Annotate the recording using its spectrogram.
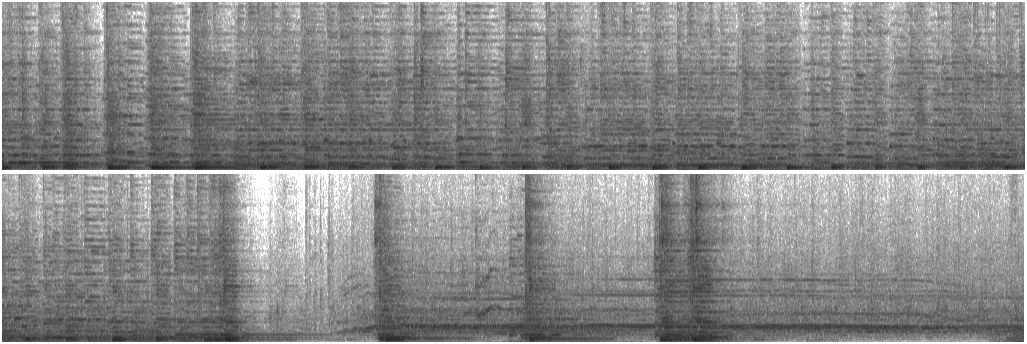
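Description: Croatian tamburica orchestra playing: massed tamburas plucked in a fast, even rhythm over double bass. About ten seconds in the music drops out briefly, then returns with a sustained note and a few accented chords.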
